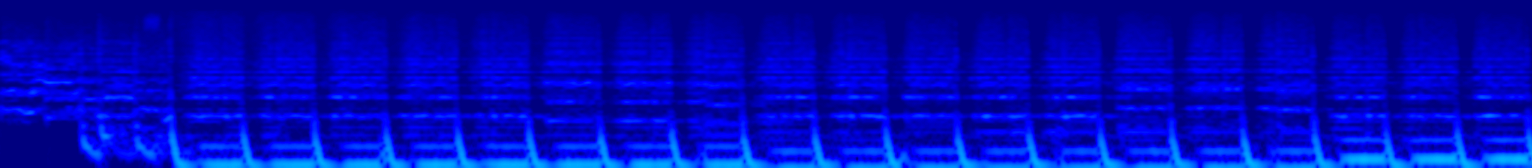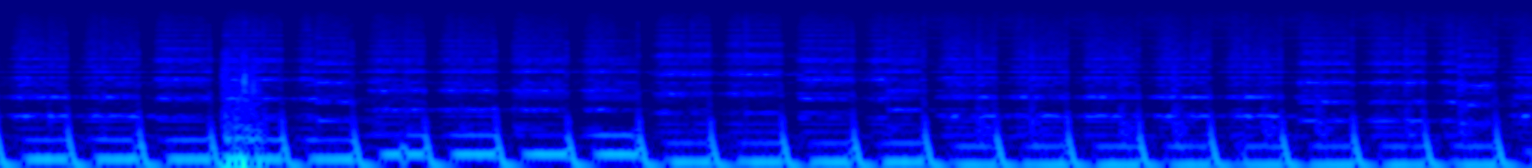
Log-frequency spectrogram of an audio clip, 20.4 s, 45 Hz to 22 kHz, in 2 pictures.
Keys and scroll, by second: 11.7 ctrl+z.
